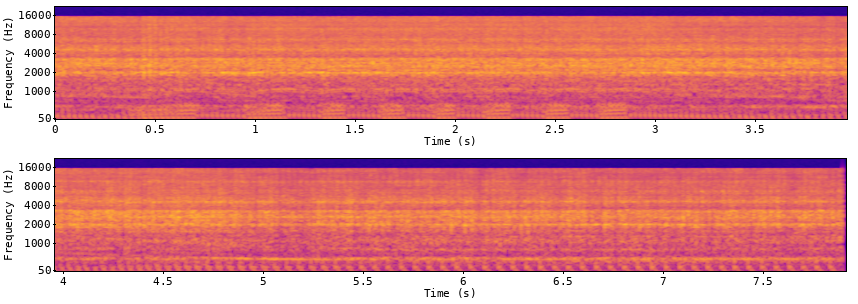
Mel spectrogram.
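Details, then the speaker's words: Laplosh single-cylinder tiller: uneven chugging that settles into a faster, wandering idle. It stalls when the tines go into wet soil. Owner suspects the carburetor or choke settings, not confirmed. "но когда фрезы опускаются в землю он почему-то глохнет То есть вероятнее всего требуются Какие Ну настройки карбюратора либо заслонки"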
